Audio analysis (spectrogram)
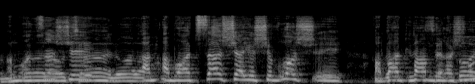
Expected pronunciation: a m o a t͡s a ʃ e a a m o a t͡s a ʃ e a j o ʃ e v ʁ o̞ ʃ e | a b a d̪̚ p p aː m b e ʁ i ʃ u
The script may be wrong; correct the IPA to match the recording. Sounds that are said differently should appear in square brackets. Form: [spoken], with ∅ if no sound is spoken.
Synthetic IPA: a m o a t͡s a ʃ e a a m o a t͡s a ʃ e a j o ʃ e v ʁ o̞ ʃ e | a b a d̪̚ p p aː m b e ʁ [a] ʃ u

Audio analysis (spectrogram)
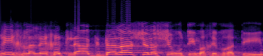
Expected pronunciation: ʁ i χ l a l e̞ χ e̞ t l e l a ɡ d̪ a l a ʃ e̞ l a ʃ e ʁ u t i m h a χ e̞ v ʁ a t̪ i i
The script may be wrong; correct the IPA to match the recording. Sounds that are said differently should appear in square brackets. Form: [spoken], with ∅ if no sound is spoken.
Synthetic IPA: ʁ i χ l a l e̞ χ e̞ t l e [∅] a ɡ d̪ a l a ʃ e̞ l a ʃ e ʁ u t i m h a χ e̞ v ʁ a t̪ i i

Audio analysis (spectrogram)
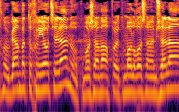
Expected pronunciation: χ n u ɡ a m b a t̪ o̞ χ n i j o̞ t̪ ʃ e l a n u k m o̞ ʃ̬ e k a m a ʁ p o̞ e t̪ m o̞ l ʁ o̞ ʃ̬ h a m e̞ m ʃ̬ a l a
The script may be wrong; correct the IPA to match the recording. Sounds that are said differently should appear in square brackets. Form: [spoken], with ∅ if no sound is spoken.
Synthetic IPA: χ n u ɡ a m b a t̪ o̞ χ n i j o̞ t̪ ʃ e l a n u k m o̞ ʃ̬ e [∅] a m a ʁ p o̞ e t̪ m o̞ l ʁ o̞ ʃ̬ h a m e̞ m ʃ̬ a l a

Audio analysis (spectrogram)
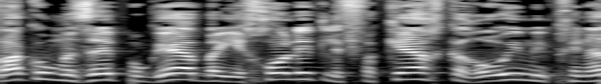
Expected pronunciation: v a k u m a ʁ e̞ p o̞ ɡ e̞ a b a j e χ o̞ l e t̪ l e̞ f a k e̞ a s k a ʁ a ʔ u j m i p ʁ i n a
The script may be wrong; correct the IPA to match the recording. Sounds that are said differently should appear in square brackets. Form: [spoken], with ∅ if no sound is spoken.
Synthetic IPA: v a k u m a [z] e̞ p o̞ ɡ e̞ a b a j e χ o̞ l e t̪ l e̞ f a k e̞ a [χ] k a ʁ a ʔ u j m i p [χ] i n a

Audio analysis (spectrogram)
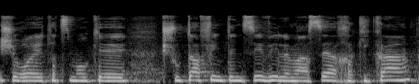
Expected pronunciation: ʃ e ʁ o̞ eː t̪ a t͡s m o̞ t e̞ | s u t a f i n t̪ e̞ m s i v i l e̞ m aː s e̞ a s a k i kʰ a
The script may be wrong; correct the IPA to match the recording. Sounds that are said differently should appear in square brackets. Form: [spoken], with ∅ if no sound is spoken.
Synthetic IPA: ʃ e ʁ o̞ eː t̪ a t͡s m o̞ [k] e̞ | [ʃ] u t a f i n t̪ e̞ [n] s i v i l e̞ m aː s e̞ a [χ] a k i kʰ a

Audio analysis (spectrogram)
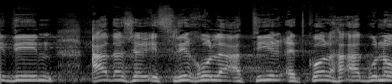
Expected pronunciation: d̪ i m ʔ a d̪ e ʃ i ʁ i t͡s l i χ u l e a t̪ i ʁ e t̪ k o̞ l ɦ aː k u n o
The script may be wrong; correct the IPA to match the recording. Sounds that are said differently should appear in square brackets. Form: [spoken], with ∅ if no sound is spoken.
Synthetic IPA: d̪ i [n] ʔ a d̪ [a] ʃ [e] ʁ i t͡s l i χ u l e a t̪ i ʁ e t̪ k o̞ l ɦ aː [ɡ] u n o

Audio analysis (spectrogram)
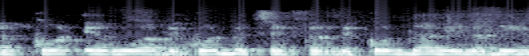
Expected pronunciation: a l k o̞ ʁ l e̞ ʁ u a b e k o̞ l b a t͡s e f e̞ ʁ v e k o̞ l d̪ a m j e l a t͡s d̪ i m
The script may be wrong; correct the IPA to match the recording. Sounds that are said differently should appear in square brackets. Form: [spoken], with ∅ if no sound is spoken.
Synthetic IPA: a l k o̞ [∅] l e̞ ʁ u a b e k o̞ l b [e] t͡s e f e̞ ʁ [b] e k o̞ l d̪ a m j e l a [∅] d̪ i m

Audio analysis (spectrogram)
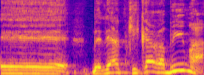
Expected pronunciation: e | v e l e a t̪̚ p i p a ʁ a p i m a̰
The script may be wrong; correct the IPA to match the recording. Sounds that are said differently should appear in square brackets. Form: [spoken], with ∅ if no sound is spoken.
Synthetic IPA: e | [b] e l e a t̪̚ [k] i [k] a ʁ a [b] i m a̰

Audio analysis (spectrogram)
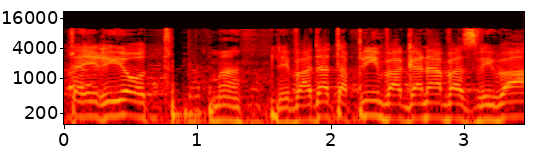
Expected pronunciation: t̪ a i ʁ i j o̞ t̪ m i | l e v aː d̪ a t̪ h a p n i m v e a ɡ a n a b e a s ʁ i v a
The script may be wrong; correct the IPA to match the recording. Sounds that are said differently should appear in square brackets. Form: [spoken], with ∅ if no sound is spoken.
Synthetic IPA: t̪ a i ʁ i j o̞ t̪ m [a] | l e v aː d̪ a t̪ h a p n i m v e a ɡ a n a [v] e a s [v] i v a

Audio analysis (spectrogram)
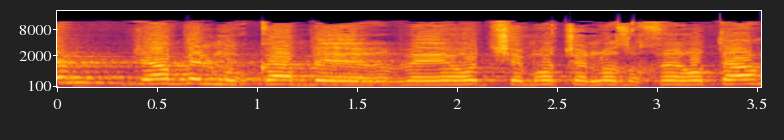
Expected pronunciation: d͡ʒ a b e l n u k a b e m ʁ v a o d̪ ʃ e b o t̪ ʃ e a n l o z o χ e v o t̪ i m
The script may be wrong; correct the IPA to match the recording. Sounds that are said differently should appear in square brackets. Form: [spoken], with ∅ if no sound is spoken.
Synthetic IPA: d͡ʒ a b e l [m] u k a b e [∅] ʁ v [e] o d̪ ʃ e [m] o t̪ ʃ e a n l o z o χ e [ʁ] o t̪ [a] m

